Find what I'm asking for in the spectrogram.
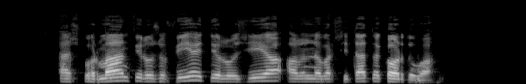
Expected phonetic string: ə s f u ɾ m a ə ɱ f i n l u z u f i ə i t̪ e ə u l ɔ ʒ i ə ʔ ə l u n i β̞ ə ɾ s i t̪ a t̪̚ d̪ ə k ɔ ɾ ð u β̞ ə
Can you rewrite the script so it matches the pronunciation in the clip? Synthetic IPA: ə s f u ɾ m a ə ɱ f i l u z u f i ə i t̪ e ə u l u ʒ i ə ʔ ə l u n i β̞ ə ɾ s i t̪ a t̪̚ d̪ ə k ɔ ɾ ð u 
